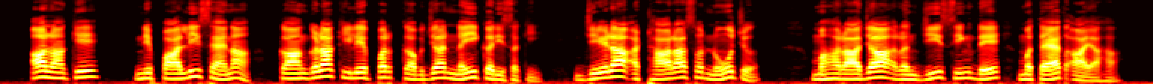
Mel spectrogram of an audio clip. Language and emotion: Dogri, neutral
